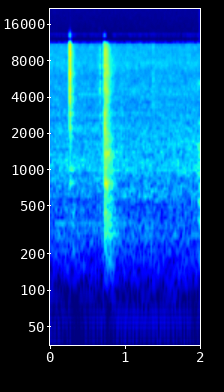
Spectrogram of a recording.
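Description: Old relay switches of an antique Dominion traction elevator's controller clicking as the car starts: two sharp clicks about half a second apart, the second louder and ringing briefly.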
